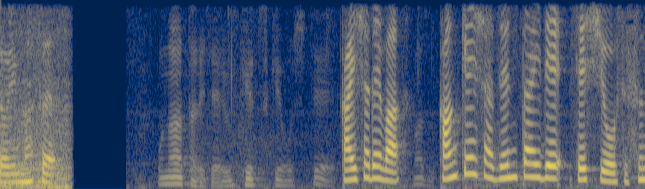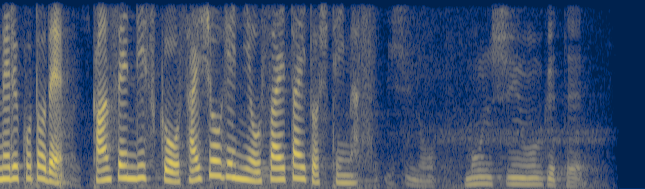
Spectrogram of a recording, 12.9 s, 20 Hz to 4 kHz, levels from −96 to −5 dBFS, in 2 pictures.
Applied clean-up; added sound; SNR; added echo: none; none; none; none.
